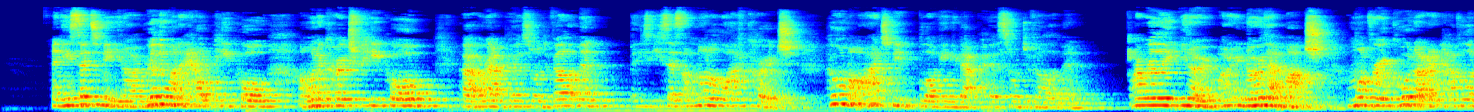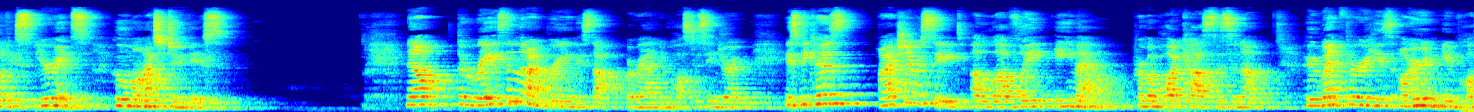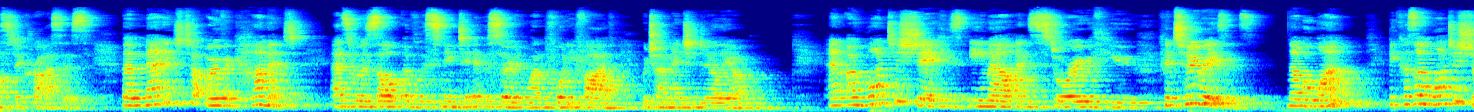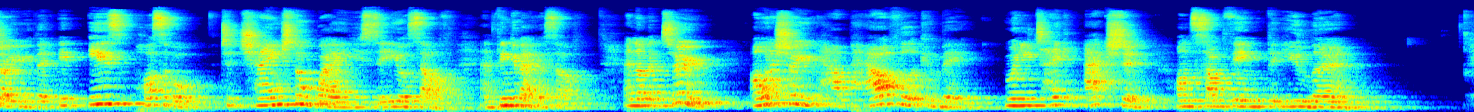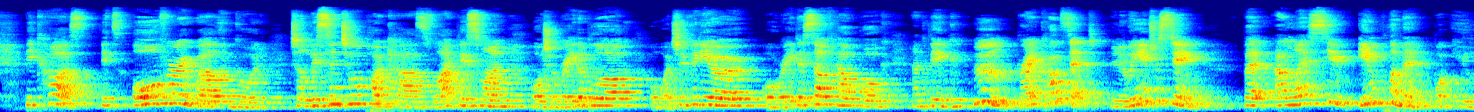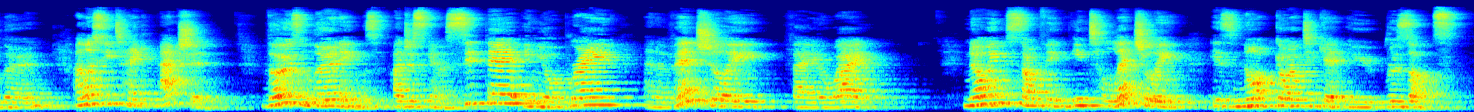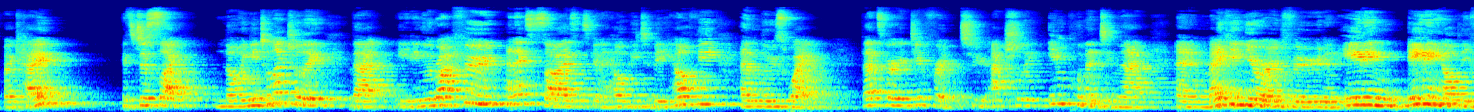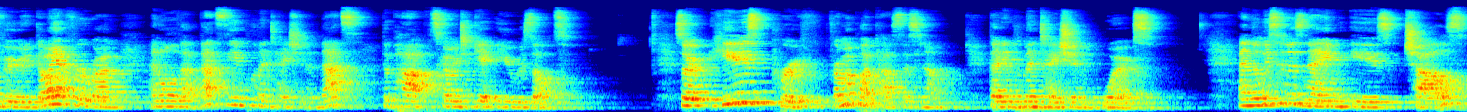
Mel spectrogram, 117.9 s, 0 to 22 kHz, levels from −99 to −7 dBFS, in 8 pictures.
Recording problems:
off-mic speech; far
room echo; noticeable; dies away in 0.8 s

